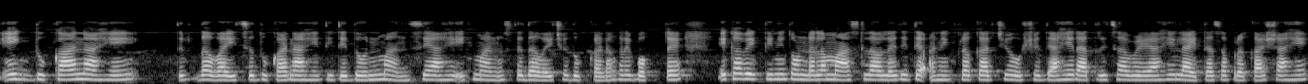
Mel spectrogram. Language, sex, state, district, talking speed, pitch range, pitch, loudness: Marathi, female, Maharashtra, Nagpur, 160 wpm, 205-225 Hz, 210 Hz, -16 LUFS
